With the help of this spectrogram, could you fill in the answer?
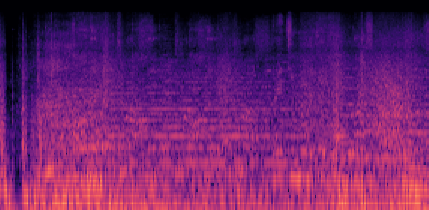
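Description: A car in a movie trailer roars loudly and steadily, its engine noise dense and continuous with brief sharp impacts, layered under a dramatic cinematic mix.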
